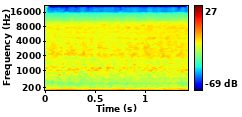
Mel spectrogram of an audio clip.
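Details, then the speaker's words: MK4 12v VR6 wagon idling after a Techtonics Tuning 268 cam install, still warming up, not yet driven: low even burble with smooth regular firing, no tapping or miss, super smooth idle. "it's Idol in super smooth so again massive thank you to kic tuning hooking up with the cams"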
